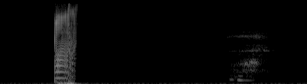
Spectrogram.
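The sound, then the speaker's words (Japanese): A short fart: one brief, loud burst, followed after a long silent pause by a fainter breathy sigh. “おならしちゃった。ああ、出る。”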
